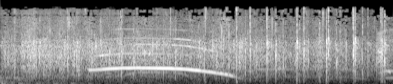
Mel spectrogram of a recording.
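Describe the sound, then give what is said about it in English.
Loud, dense applause from a crowd fills the whole clip, with a long sliding whistle rising over the clapping early on before it tapers into scattered claps. “I think I want to be introduced with applause every week.”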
